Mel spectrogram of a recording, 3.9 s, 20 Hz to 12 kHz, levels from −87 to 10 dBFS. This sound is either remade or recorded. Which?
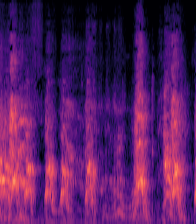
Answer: recorded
